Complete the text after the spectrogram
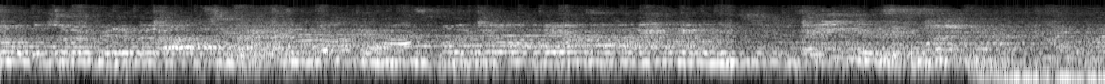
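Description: A young man raps loudly into a microphone over loudspeakers.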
